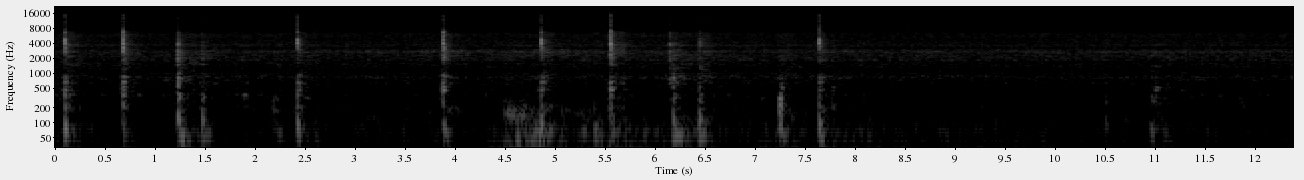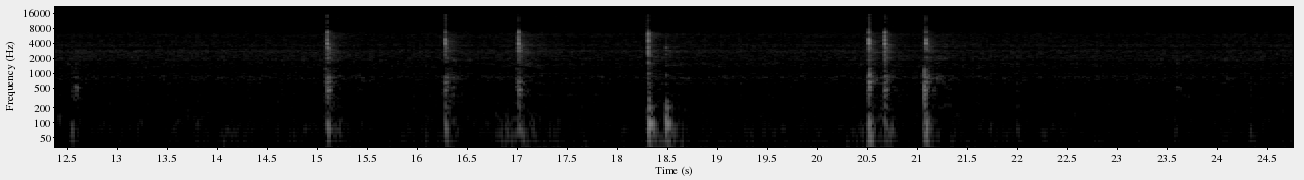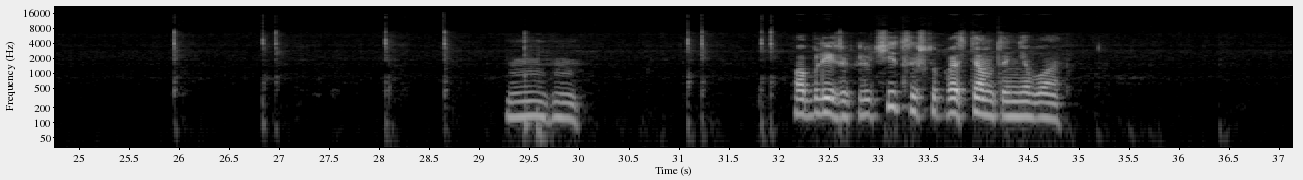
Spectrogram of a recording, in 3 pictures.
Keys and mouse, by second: 0.4 click, 1.5 Delete, 2.7-4.1 drag, 5.0 click, 6.4 Delete, 7.9-15.4 drag, 16.4 click, 21.4-26.3 drag, 27.0 click, 28.2 click, 32.2 click, 33.0-37.1 drag.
